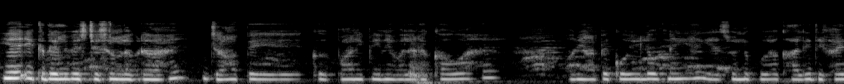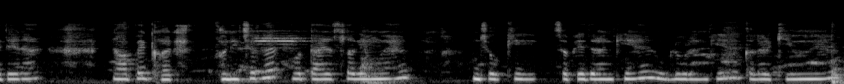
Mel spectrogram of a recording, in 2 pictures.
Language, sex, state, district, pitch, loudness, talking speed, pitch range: Hindi, female, Bihar, Samastipur, 245 Hz, -21 LUFS, 205 wpm, 235-255 Hz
